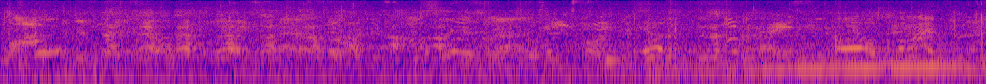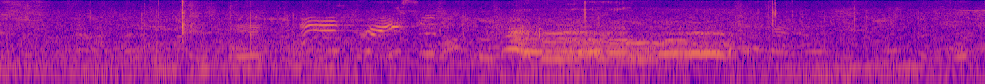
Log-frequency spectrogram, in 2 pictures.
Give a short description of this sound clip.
People are talking and laughing as a car passes by and a dog barks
